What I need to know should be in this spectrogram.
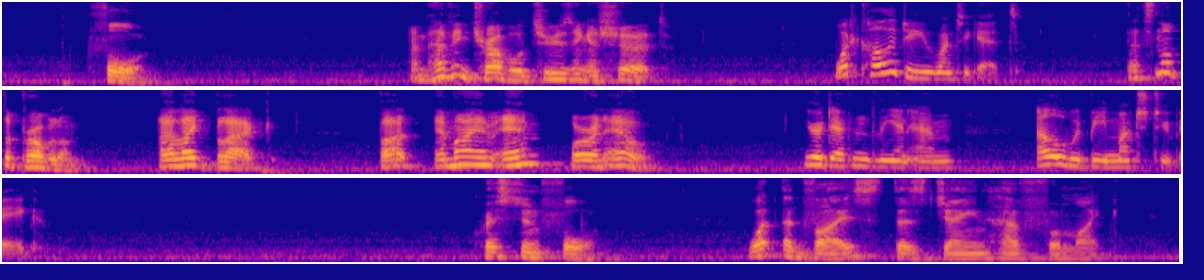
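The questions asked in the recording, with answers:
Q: What advice does Jane have for Mike?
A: To get a size M shirt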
